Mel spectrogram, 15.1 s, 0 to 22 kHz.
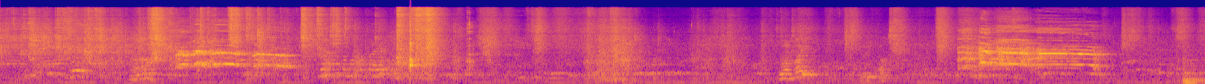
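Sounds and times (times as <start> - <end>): metal spoon scraping a tin can: 0.7 - 6.3
rooster crowing: 2.1 - 3.9, 12.0 - 14.0.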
